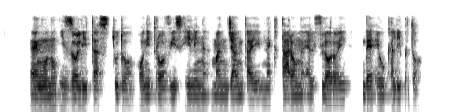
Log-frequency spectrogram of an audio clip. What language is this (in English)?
Esperanto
